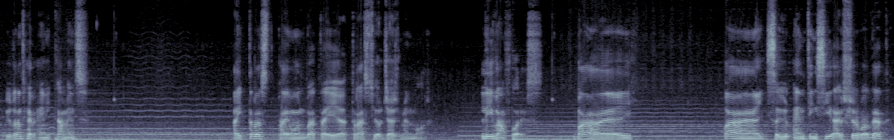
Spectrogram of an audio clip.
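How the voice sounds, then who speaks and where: A man's voice: medium pitch, expressive, a little slow, pauses often. A man giving casual gameplay commentary, reading bits aloud, with a dry, sardonic manner. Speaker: game streamer. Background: game music.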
